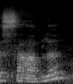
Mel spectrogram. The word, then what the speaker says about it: Sable: is the su la sable i think that's how you say it because you say table table so it's spelt uh sable though and um there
